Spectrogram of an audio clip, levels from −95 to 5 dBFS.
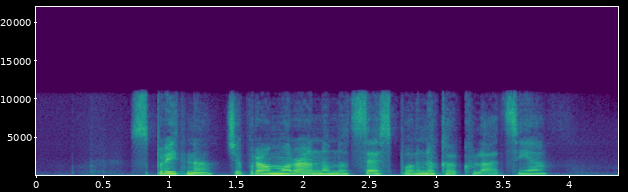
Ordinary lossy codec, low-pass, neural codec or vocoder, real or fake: none; 10.8 kHz; codec, 16 kHz in and 24 kHz out, 0.9 kbps, LongCat-Audio-Codec, fine tuned four codebook decoder; fake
